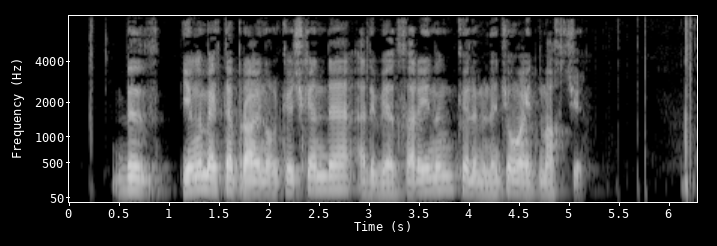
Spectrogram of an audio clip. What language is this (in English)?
Uyghur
